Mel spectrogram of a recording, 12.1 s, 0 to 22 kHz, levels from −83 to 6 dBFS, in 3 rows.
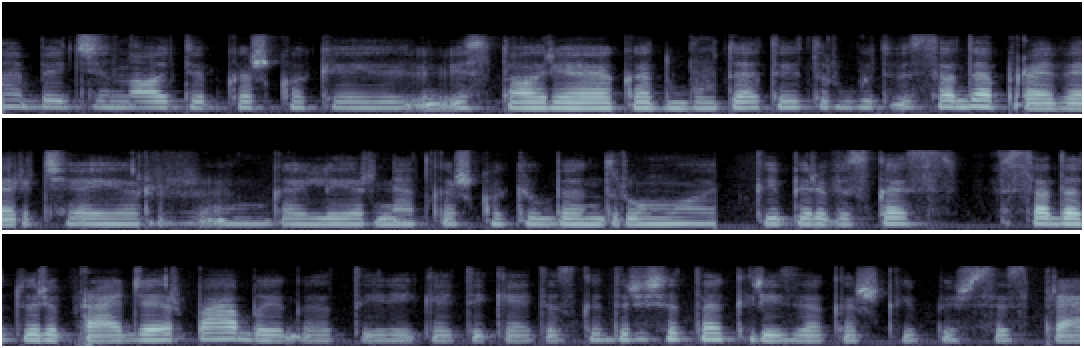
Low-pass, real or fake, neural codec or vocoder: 7.2 kHz; real; none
